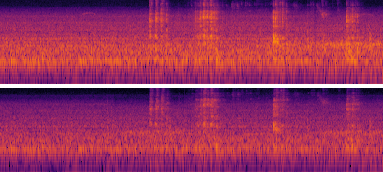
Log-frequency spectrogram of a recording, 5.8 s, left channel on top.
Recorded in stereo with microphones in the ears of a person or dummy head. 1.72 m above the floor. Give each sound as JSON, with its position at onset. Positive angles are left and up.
{"t": 2.2, "sound": "chewing", "side_deg": 25, "distance_m": 1.0}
